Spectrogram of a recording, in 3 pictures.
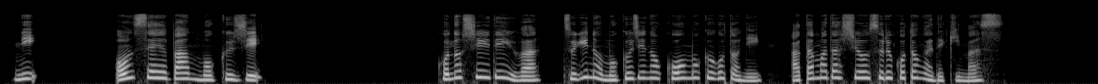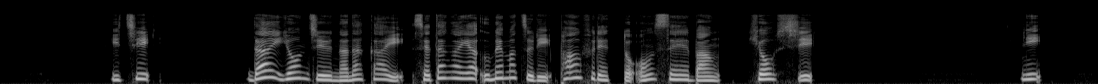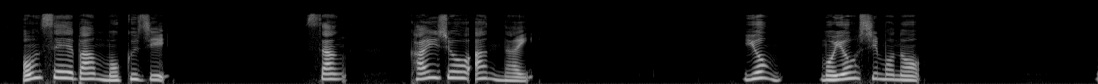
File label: flyer voices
